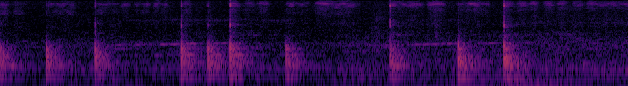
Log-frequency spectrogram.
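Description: Stylus pen writing on the glass of an interactive touchscreen board: faint, irregular short taps and scrapes, about ten of them, as the letters are drawn.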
